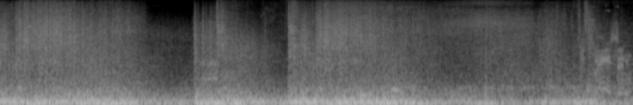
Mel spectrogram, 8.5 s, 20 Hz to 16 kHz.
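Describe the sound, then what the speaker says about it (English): Binary laser weapon fire from a mech in MechWarrior 5, heavy booming energy blasts with sharp onsets around two and four seconds over a constant dense roar of battle noise. "Oh, that was the binary laser."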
